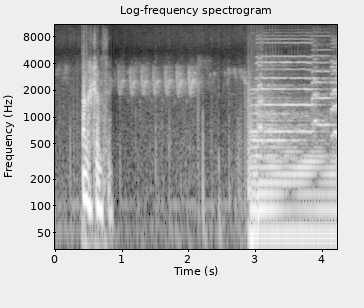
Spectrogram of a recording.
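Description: A single short spoken word, then a bird chirping in a quick run of about six high calls. About three seconds in, film-song music cuts in abruptly and loudly with sustained held notes.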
